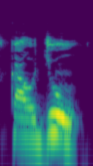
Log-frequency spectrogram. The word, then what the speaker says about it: Jung: student of Sigmund Freud Carl Jung Le pronounce him as cow June Carl Gustav Young was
